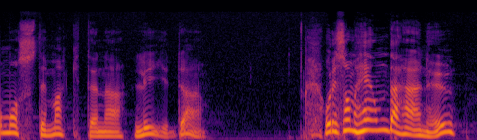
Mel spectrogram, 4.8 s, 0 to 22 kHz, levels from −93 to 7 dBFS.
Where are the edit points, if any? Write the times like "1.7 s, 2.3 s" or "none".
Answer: 1.3 s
